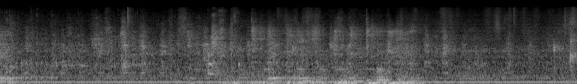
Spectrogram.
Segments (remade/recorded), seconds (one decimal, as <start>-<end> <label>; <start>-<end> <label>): 0.0-2.6 recorded; 2.6-3.2 remade; 3.2-3.6 recorded; 3.6-5.8 remade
